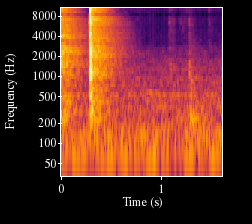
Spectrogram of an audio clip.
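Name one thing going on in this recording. A hammer taps sharply on a screwdriver handle.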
